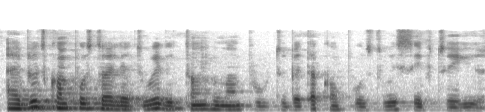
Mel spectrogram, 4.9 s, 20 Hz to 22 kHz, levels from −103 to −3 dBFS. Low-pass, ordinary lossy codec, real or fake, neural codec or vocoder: 7.2 kHz; MP3, 64 kbps; real; none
